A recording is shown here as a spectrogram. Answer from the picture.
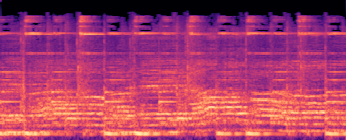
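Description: Men singing a devotional Vaishnava chant (kirtan) to a mridanga, a two-headed barrel drum, beating a steady rhythm, with a high metallic ringing keeping time.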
